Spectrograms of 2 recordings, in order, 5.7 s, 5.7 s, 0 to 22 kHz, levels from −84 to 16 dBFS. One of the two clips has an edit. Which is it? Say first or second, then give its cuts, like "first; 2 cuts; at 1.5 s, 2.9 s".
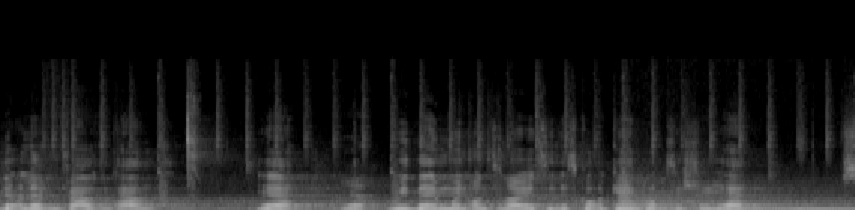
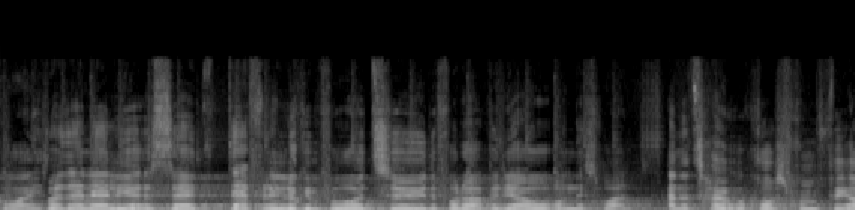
second; 1 cut; at 4.3 s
